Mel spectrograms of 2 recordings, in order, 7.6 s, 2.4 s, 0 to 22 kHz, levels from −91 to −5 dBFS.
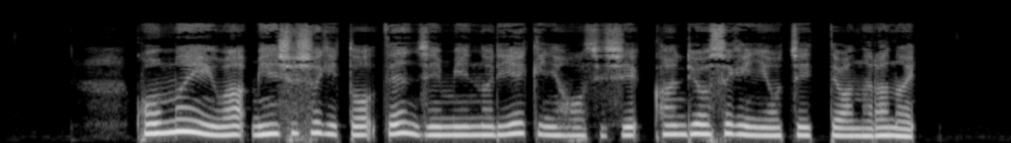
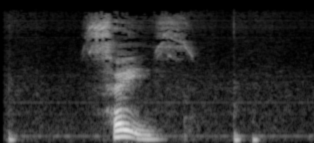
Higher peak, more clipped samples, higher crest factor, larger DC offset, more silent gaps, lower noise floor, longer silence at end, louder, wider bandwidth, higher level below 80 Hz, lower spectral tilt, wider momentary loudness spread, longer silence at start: second, -10 dBFS vs -6 dBFS; neither; second, 14 dB vs 22 dB; neither; neither; first, -81 dBFS vs -58 dBFS; first, 0.75 s vs 0.4 s; about the same, -25 LUFS vs -24 LUFS; second, 11.5 kHz vs 16 kHz; first, -58 dBFS vs -64 dBFS; about the same, -5.5 dB/octave vs -4.5 dB/octave; second, 9 LU vs 24 LU; first, 1.05 s vs 0.05 s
